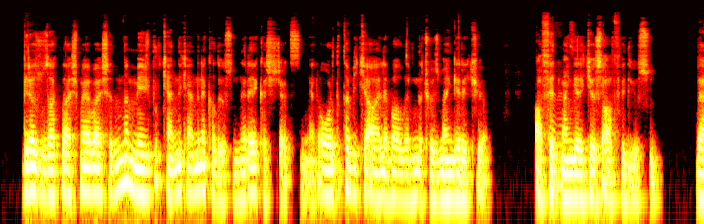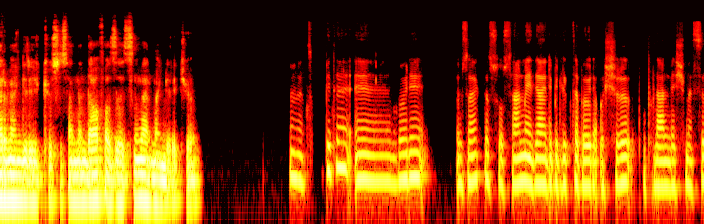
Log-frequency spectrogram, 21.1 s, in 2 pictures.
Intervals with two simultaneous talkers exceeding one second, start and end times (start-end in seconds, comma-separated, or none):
none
